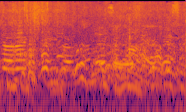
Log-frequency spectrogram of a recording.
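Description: Speech: a newsreader's voice narrating the news.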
